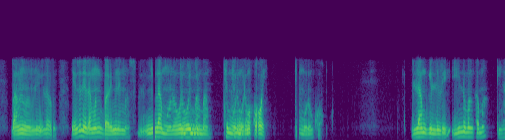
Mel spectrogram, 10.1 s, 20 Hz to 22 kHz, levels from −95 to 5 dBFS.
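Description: Packet loss on the ADPCM call hits at 1.04 to 1.07 s (20 ms lost), again at 3.06 to 3.13 s just after "bari mini ma su" (40 ms), and at 5.94 to 6.04 s (40 ms). Each is a hard-edged silent hole. Afterwards the decoder's predictor is out of step, so the speech comes back slightly distorted before settling.

From 3.62 to 5.14 s there's a doubled audio track. A dry, full-band copy about as loud as the original trails roughly 150 ms behind, likely from a second, slower capture path, and it starts and stops abruptly.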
